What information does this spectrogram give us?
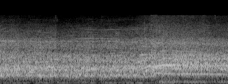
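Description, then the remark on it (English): A sports crowd in Albuquerque cheers and roars steadily, a dense wash of many voices at constant loudness throughout, with no single voice standing out. “If they get crowds like this every game, it'll be tough to beat.”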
